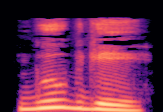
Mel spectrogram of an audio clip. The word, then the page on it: ಕುಗ್ಗೆ: kugge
